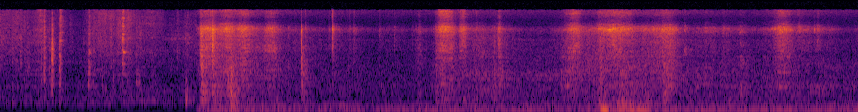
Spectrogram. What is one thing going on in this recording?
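A metal cover scrapes and rattles as it is pulled off a box.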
